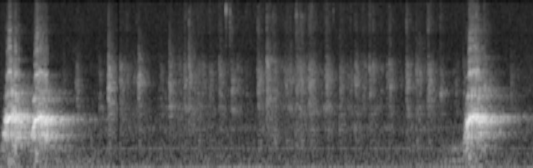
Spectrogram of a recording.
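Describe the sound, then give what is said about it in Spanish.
A dog named Marley barks: two quick sharp barks at the start, a pause with faint low background noise, then one more loud bark near the end. “¡Cállate, Marley!”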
